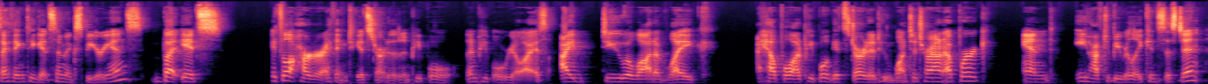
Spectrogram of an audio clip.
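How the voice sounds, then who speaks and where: A woman's voice: deep voice, gravelly, a bit bright. A woman chatting casually as an interview guest, informal and self-deprecating in the way she talks. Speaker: podcast guest, animator and dungeon master.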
